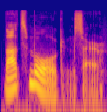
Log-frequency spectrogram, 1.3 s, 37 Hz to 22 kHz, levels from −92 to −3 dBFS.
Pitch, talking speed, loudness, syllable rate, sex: 135 Hz, 135 wpm, -19 LUFS, 3.3 syllables/s, male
